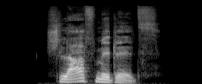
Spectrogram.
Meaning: genitive singular of Schlafmittel
- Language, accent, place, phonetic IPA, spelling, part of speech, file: German, Germany, Berlin, [ˈʃlaːfˌmɪtl̩s], Schlafmittels, noun, De-Schlafmittels.ogg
